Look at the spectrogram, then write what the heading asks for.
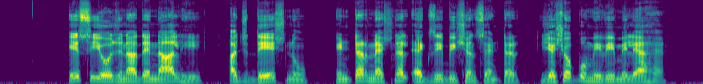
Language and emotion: Punjabi, neutral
